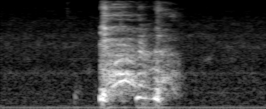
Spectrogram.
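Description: A person coughing, a short loud double cough about three-quarters of a second in.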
